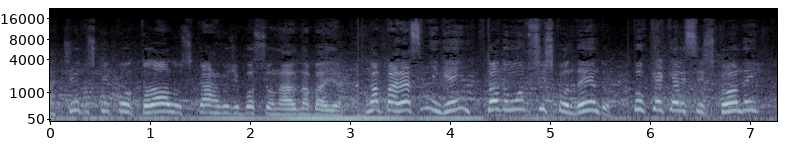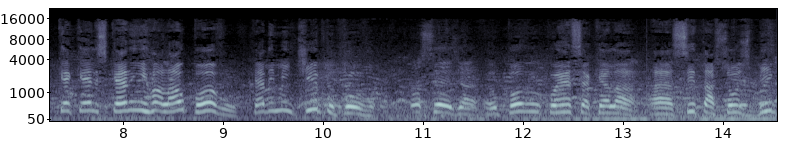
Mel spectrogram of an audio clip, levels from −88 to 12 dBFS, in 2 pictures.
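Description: At 3.13 s the output briefly went unfed: a block of digital silence about 5 ms long replaced the audio, most likely because the program missed a buffer deadline. The signal drops to zero and returns with no fade, so it is heard as a single tick.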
